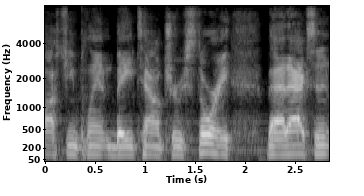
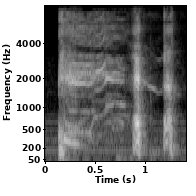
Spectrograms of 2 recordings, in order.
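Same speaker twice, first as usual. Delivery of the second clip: high laugh. Real, not acted. Laughing after stoner bit.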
